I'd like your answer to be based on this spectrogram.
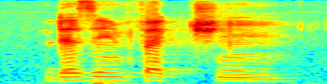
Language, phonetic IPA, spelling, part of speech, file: Czech, [ˈdɛzɪnfɛkt͡ʃɲiː], dezinfekční, adjective, Cs-dezinfekční.ogg
- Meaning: antiseptic (capable of preventing microbial infection)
